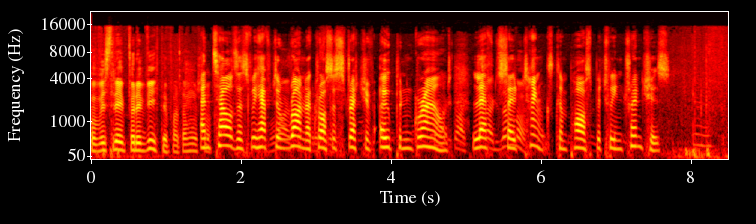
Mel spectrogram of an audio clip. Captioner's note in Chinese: 俄语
